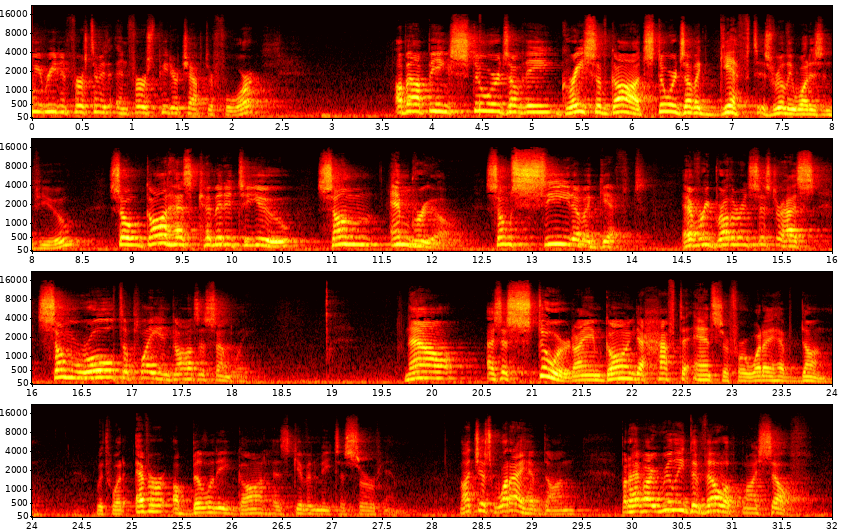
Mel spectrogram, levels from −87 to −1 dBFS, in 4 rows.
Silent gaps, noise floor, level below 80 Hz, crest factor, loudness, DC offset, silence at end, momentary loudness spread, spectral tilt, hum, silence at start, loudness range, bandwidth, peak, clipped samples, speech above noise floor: none; -46 dBFS; -48 dBFS; 18 dB; -23 LUFS; under 0.1%; 0.1 s; 13 LU; -4 dB/octave; none; 0 s; 8 LU; 15.5 kHz; -6 dBFS; under 0.1%; 23 dB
